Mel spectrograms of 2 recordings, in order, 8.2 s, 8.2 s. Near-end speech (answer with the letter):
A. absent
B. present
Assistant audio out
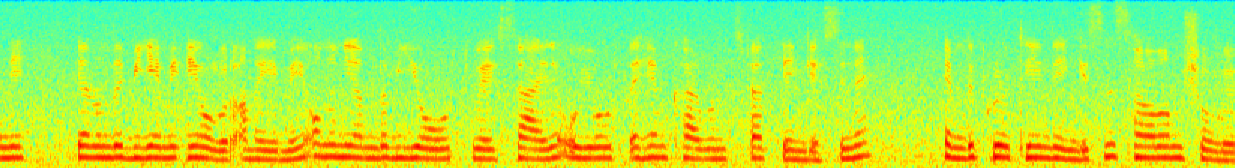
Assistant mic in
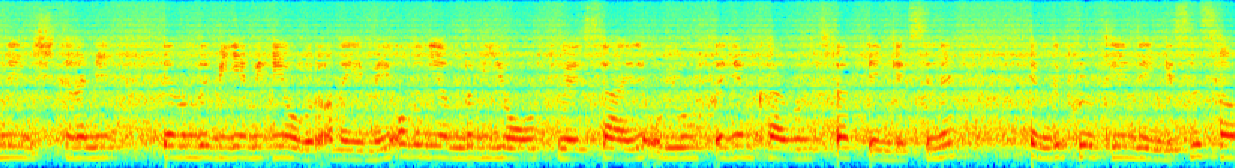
A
